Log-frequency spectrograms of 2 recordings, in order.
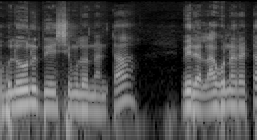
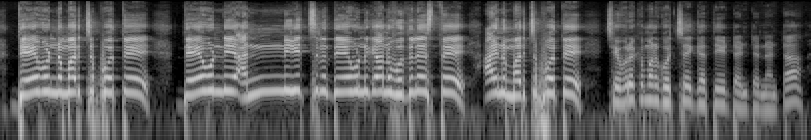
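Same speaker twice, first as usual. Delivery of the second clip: high, loud pulpit preaching; fiery preaching; 9 semitones higher, 9 dB louder than usual. Acted. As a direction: drive the point home to the congregation, much louder and higher. Preacher at full force. (ఉద్రేకంతో బిగ్గరగా ప్రసంగం)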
